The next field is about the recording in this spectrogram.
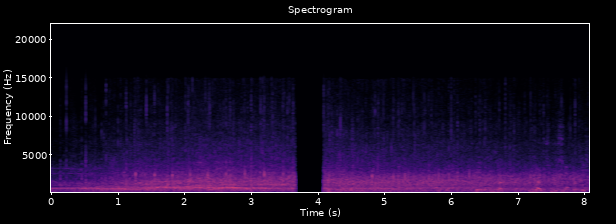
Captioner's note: applause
